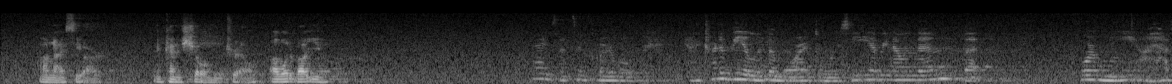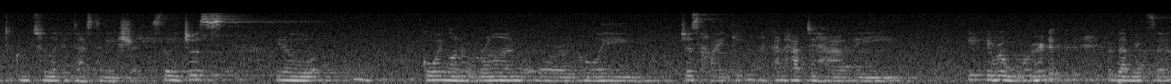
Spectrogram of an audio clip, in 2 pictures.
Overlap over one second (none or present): none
